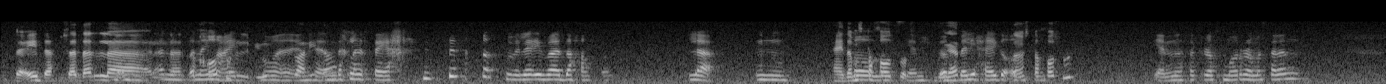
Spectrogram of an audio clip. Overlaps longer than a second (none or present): present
